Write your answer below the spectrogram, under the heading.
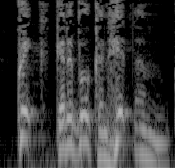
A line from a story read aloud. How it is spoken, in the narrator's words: cried Leslie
